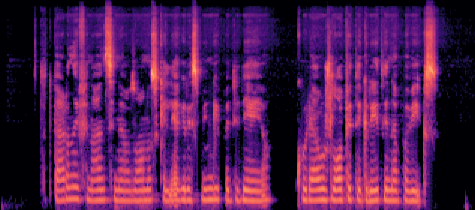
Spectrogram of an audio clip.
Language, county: Lithuanian, Vilnius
